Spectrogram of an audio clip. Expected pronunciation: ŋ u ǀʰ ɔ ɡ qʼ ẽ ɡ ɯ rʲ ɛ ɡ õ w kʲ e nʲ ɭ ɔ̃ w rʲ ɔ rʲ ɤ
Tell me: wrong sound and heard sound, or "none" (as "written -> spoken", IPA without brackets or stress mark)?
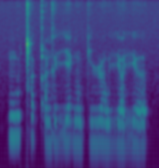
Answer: none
